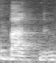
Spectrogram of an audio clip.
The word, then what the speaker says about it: Wagner: Recuerda que se pronuncia Wagner, ¿no?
